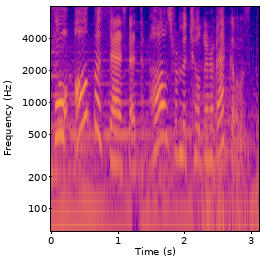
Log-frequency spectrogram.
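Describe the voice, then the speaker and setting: Squeaky, very high childlike fairy girl. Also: sing-song, moderate pace, music in the background. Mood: curious. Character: small excitable floating fairy girl companion. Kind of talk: video game voice acting.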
